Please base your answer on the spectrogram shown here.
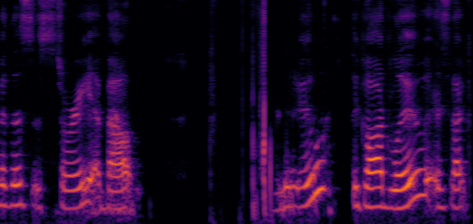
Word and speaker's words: Lugh: I'm trying to pronounce it right, so it's kind Lu. of like Lu. talking a loogie.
